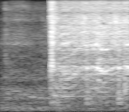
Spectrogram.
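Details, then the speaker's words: Toyota Wigo that wouldn't start after water was drawn in through the air intake, cranked with spark plugs removed to expel water: starter catches hard with a hitch and uneven churn in the cranking rhythm. "Kung mapapansin niyo mga boss, nakatanggal na yung spark plug pero halata mong may sabit 'yung cranking niya."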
